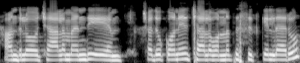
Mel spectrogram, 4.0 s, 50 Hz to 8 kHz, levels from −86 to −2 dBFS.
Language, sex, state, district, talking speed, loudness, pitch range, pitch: Telugu, female, Andhra Pradesh, Srikakulam, 105 wpm, -11 LUFS, 220-230 Hz, 225 Hz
